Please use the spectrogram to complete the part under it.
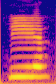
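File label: "lie", Mandarin Chinese neutral tone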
